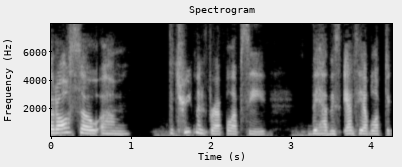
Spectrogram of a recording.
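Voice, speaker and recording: A woman with a Midwestern American accent speaks fairly quickly at a fairly high pitch, her pitch varying in an ordinary way, in a dry, close sound with no echo. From Kansas City, USA. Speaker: audiobook narrator. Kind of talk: interview answer.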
